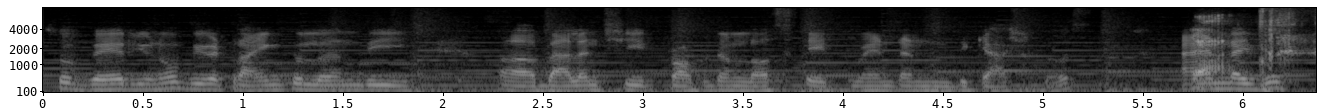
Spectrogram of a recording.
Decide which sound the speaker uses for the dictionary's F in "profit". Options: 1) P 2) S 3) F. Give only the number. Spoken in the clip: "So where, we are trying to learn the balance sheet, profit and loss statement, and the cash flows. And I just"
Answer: 1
